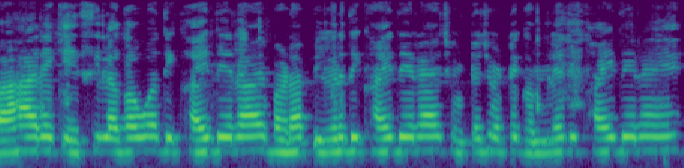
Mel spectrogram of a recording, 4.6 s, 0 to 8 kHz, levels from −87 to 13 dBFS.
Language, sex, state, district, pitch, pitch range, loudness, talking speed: Hindi, female, Goa, North and South Goa, 205 Hz, 195-210 Hz, -16 LUFS, 275 wpm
